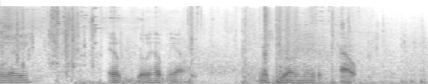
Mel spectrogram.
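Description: A machine gun fires rapid bursts of shots.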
